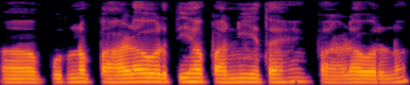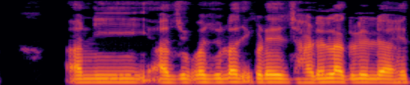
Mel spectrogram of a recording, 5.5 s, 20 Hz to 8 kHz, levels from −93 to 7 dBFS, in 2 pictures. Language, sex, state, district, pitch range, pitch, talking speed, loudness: Marathi, male, Maharashtra, Nagpur, 125-135 Hz, 130 Hz, 155 wpm, -16 LUFS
